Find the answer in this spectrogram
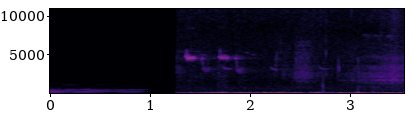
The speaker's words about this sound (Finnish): Lintujen laulua ja suksien suihkintaa. Sitä täällä Kihtersuon uimarannan läheisyydessä kuulee. Tästähän menee latua poikineen.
